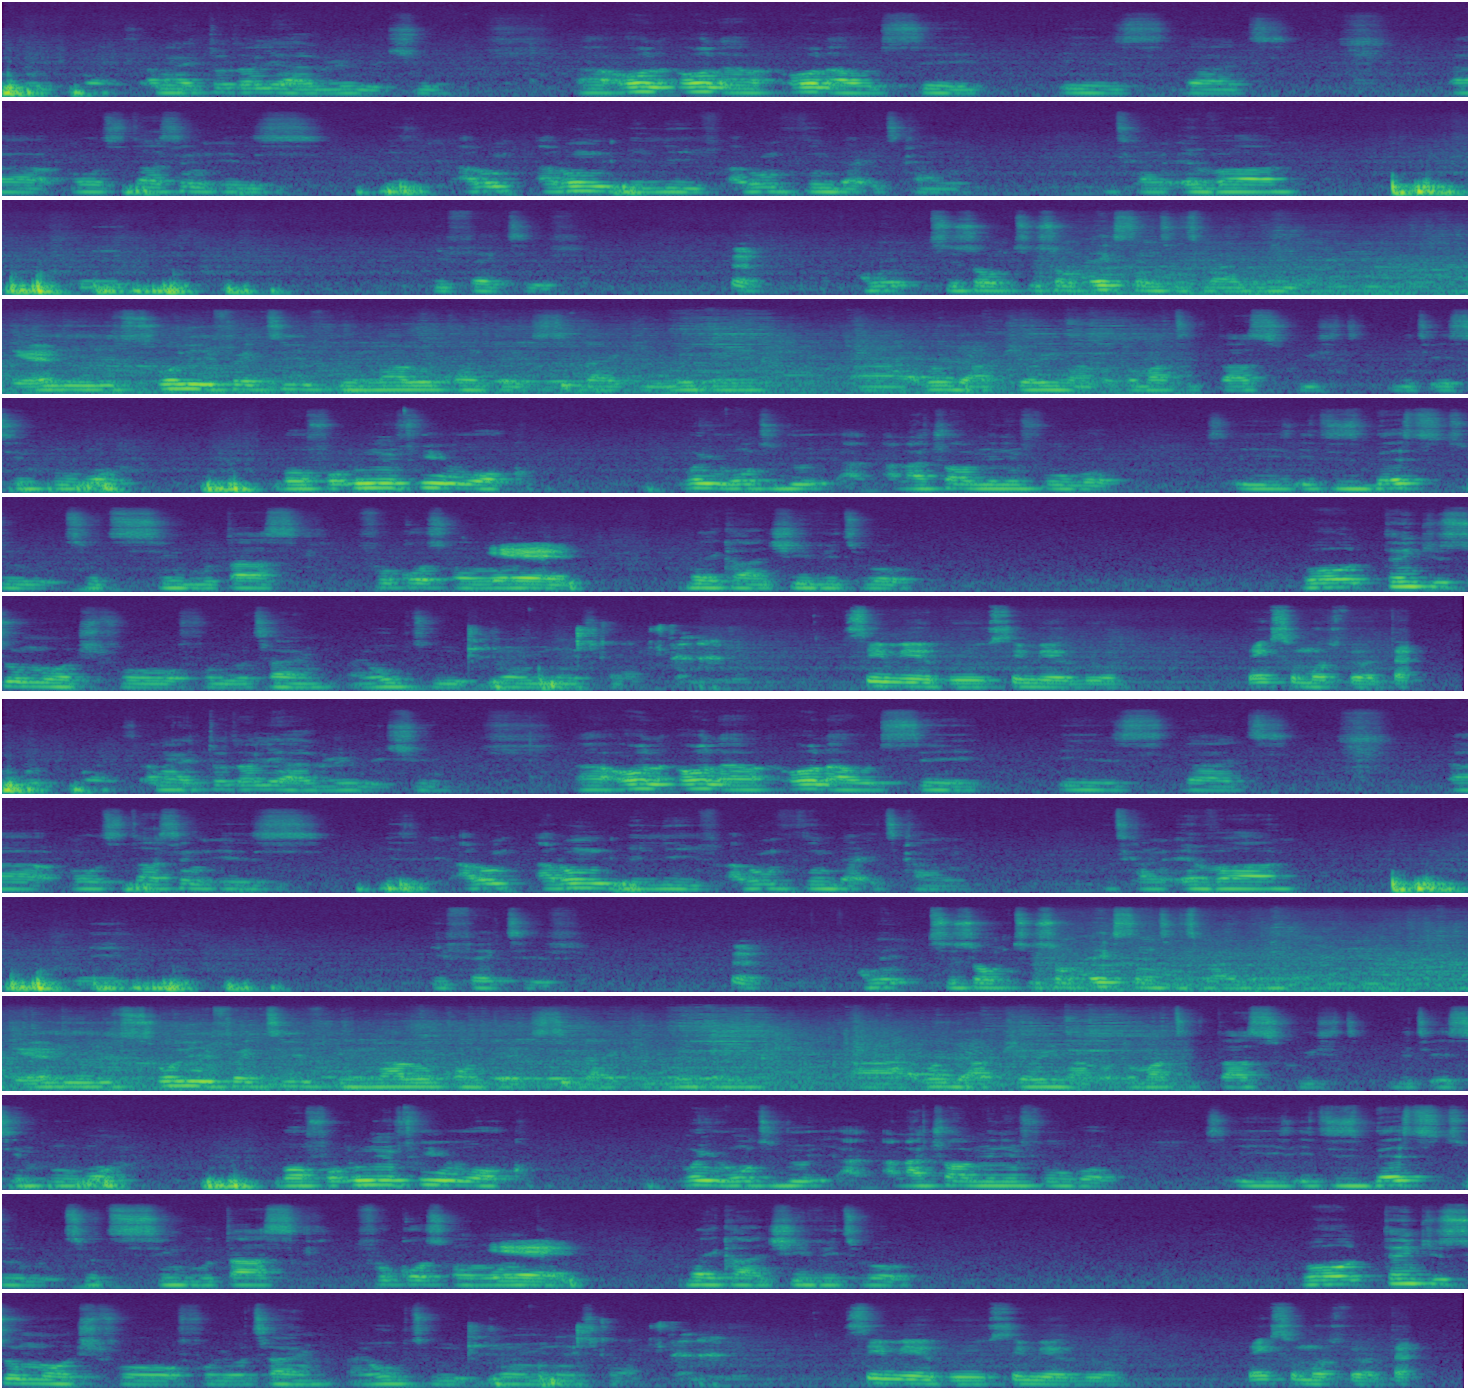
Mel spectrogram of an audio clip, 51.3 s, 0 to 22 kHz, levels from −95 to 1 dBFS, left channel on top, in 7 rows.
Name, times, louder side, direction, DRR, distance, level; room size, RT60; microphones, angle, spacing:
voice 1, 0.0-4.9 5.3-6.4 6.7-6.9 7.2-8.9 9.3-12.2 12.9-13.8 15.0-15.3 16.8-17.6 18.9-21.2 22.1-26.0 26.2-28.7 28.9-30.0 30.7-32.0 32.7-34.9 35.4-39.5 40.1-41.2 43.2-47.1, left 1 dB, 45° right, 0.9 m, -32 dB
voice 2, 14.3-15.9 18.3-18.5 22.1-22.3 24.8-24.9 29.7-29.9 30.3-30.6 39.1-39.5 46.3-47.0 47.3-47.7 48.2-49.6 50.2-51.0, left 1 dB, 15° left, 0.4 m, -28 dB
sound 1, 19.8-28.0, right 3 dB, 90° right, 0.8 m, -40 dB
3.0 x 2.2 x 4.0 m
head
